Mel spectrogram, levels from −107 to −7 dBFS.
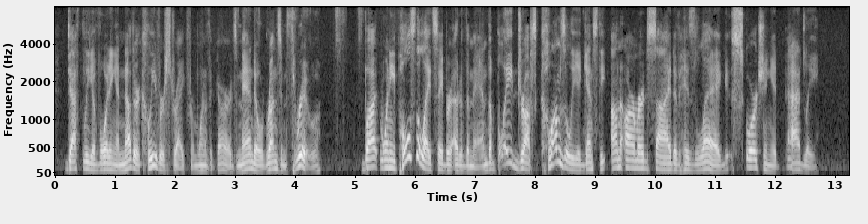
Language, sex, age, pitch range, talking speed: English, male, 40-59, 100-125 Hz, 170 wpm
